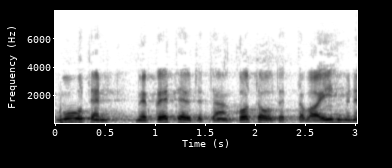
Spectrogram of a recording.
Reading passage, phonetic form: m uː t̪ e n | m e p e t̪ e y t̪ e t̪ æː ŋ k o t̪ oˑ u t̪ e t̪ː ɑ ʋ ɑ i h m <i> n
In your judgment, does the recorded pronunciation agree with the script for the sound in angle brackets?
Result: yes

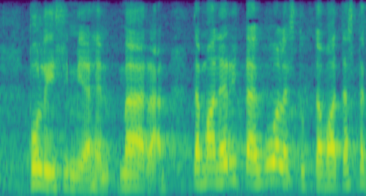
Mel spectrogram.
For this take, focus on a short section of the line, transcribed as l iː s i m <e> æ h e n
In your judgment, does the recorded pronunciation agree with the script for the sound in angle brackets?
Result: no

